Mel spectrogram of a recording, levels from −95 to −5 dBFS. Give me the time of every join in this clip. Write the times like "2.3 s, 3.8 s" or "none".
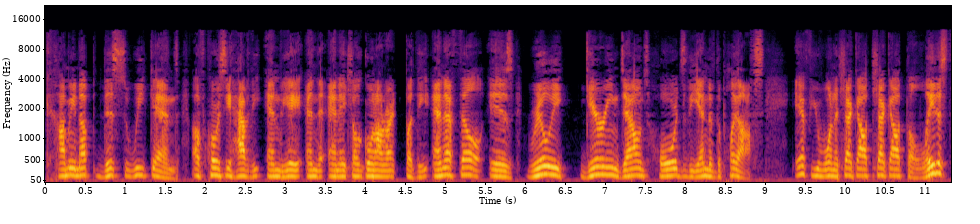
1.8 s, 4.4 s, 5.9 s, 10.3 s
